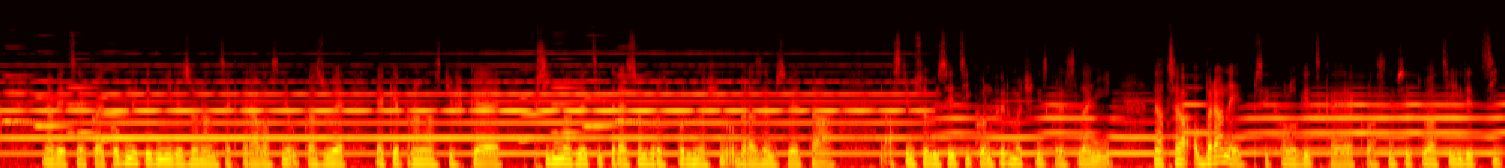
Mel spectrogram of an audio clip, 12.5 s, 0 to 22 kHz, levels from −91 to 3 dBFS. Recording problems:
muffled; very; fading above 3.5 kHz
background music; loud; throughout; 2 dB below the speech
phone ringing; noticeable; until 5.5 s; peak 7 dB below the speech

